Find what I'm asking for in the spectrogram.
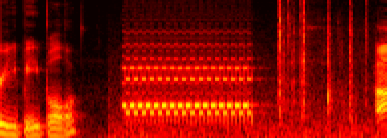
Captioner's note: phone rings; click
